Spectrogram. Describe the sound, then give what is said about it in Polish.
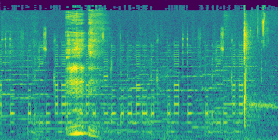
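A short audio-game transition sound effect that signals moving to another location on the map: a brief, swelling whooshing burst over a steady tonal hum, followed later by a sharp click. No one speaks. “To jest dźwięk, ja mogę Wam to wytłumaczyć po swojemu, to jest dźwięk, który po prostu oznacza przejście do innej lokacji, bo tak jakby cała y, mapa składa się jakby z takich lokacji”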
